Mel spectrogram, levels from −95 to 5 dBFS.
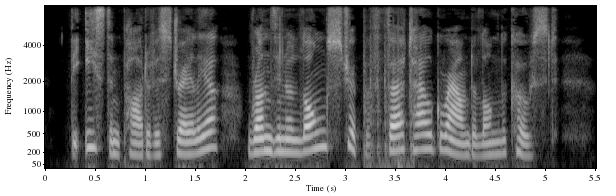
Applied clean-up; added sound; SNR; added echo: none; Cupboard open or close / Door; 18 dB; none.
